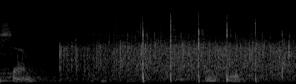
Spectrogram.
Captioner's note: applause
